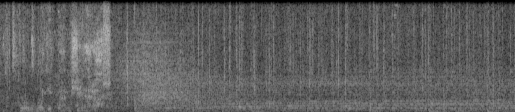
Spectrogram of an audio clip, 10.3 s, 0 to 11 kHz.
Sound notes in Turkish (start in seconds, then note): 2.6 At nalı sesleri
